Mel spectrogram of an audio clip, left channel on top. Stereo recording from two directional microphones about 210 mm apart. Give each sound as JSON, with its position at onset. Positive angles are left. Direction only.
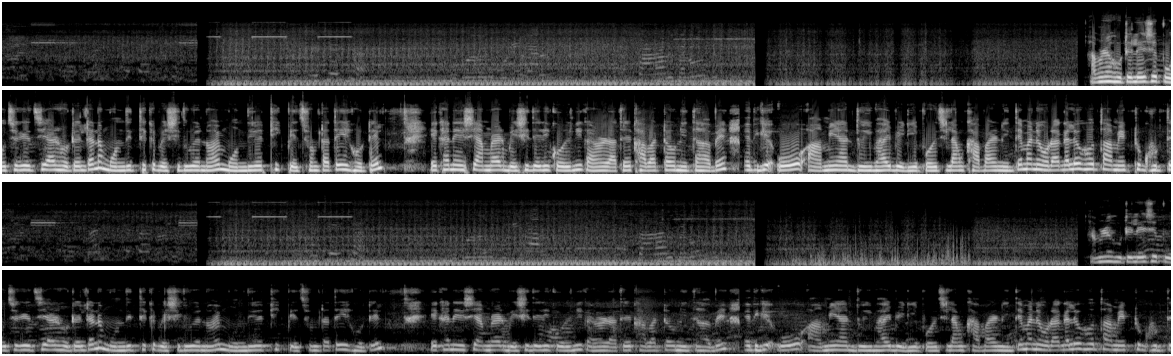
{"t": 10.8, "sound": "speech", "side_deg": 55}
{"t": 18.1, "sound": "speech", "side_deg": 45}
